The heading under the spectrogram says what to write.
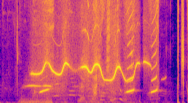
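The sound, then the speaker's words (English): A person whistles a loud, warbling tone for about three seconds, the pitch wavering up and down like a trill, followed by a few sharp clicks. “I can actually whistle.”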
